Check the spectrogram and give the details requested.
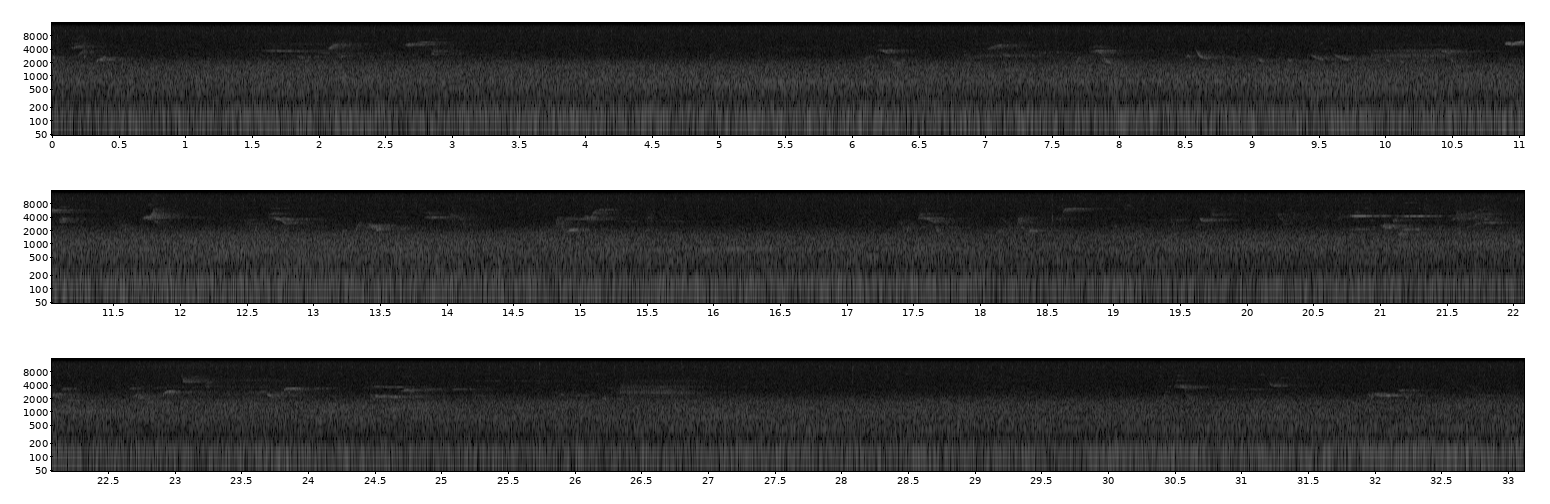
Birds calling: Blue Jay (Cyanocitta cristata), Gray Catbird (Dumetella carolinensis), Red-winged Blackbird (Agelaius phoeniceus)

